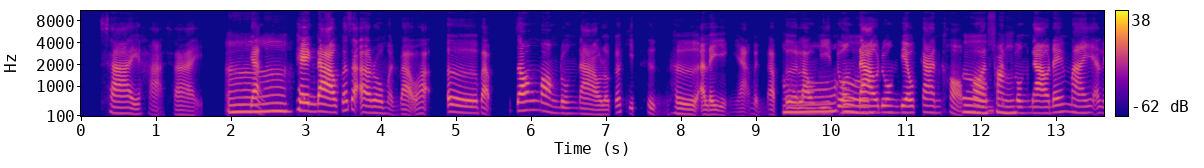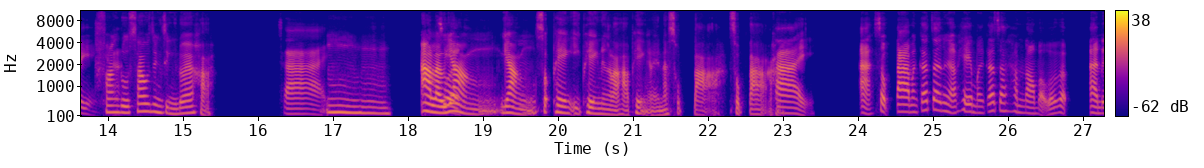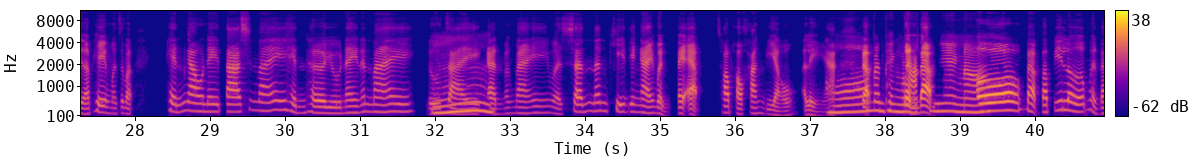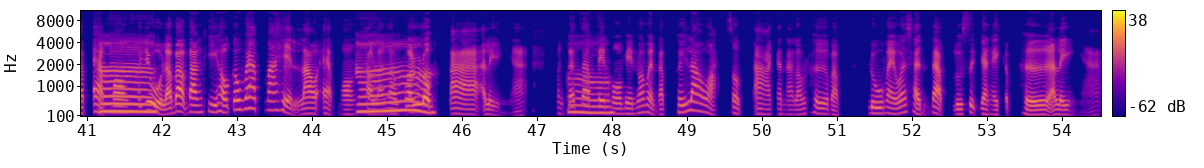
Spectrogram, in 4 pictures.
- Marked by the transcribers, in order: singing: "เห็นเงาในตาฉันไหม เห็นเธออยู่ในนั้นไหม รู้ใจกันบ้างไหมว่า ฉันนั้นคิดยังไง"; stressed: "รัก"; in English: "puppy love"
- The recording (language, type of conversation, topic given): Thai, podcast, คุณยังจำเพลงแรกที่คุณชอบได้ไหม?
